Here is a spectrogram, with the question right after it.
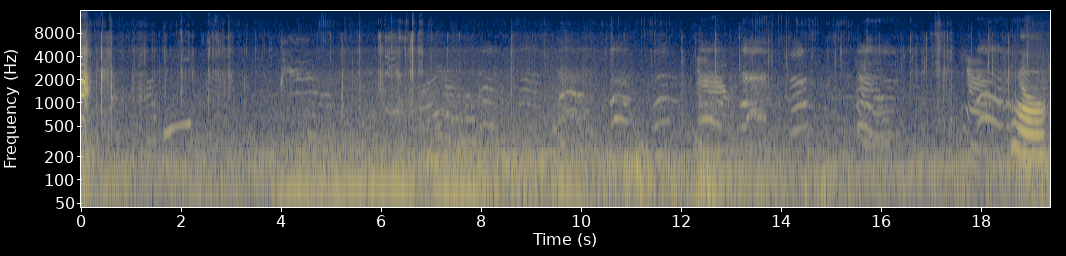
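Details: Outdoor cat in a residential area rubbing against objects to be petted gives a long run of short, chirpy mews, some rising, some falling, roughly every second, with a person talking quietly and urban background noise.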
